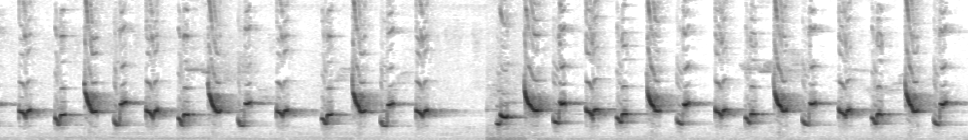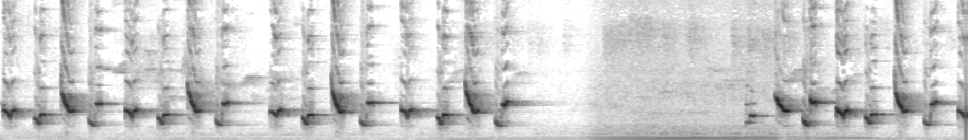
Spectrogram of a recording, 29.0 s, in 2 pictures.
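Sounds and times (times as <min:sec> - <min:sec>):
straw-headed bulbul song: 0:00.0 - 0:29.0.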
